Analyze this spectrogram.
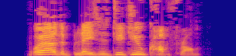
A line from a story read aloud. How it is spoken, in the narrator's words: Drake snarled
